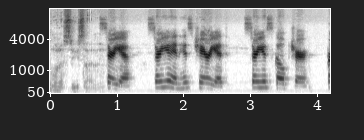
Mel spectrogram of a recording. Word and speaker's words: Surya: to see something serious Surya and his Chariot Syria sculpture prep next brev next fast facts pronunciation sewer y a a Origin India roll sun god wives sharanya ragi prabha who is Surya Surya is both the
